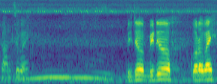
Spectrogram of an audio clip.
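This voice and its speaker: A man giving frantic, urgent commentary outdoors at night, shouting warnings to a companion. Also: on the high side, normal speed, background noise.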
